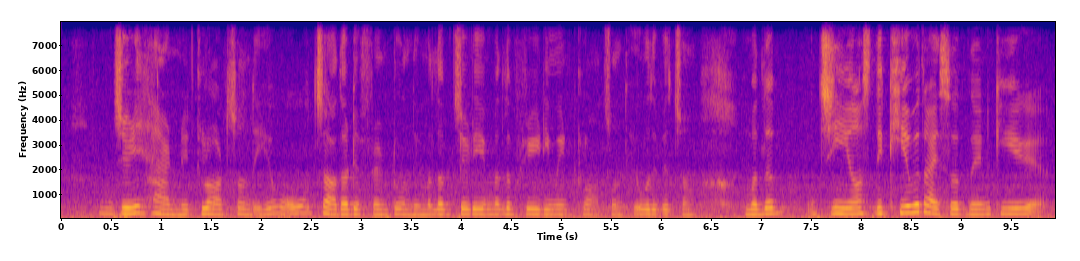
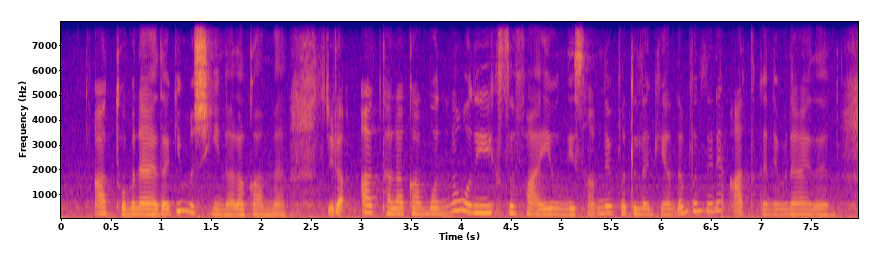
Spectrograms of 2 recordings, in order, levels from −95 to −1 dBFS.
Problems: none marked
